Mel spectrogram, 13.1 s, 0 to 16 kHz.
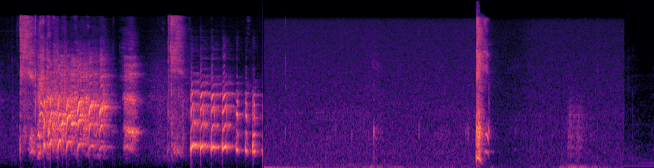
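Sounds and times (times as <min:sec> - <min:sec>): person laughing: 0:03.6 - 0:05.3.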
